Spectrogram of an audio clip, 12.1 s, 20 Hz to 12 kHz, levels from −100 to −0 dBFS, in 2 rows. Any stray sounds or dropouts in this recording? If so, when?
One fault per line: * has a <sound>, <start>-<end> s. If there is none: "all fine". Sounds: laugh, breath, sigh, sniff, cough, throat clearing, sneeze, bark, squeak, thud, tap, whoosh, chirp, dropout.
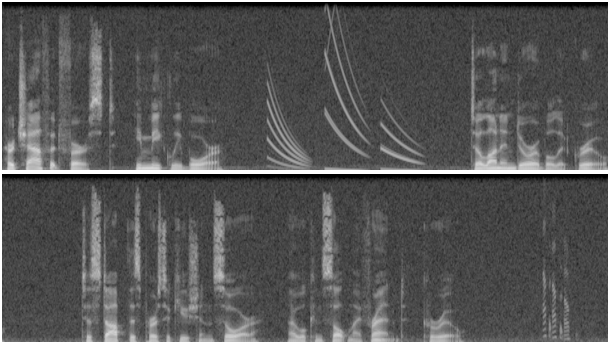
* has a chirp, 2.6-4.3 s
* has a chirp, 11.5-11.9 s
